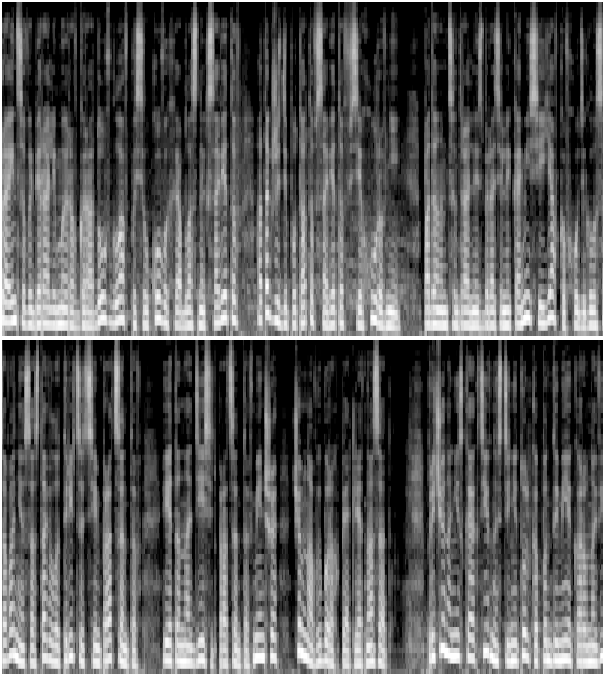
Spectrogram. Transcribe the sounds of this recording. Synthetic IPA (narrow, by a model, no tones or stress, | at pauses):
ʊkɾɐinsɨvɨbʲɪɾalʲɪmɛɾəvɡəɾɐd̪o̞fɡlˠafpəsʲɪlˠko̞vɨxɨɐblˠɐsnɨxsɐvʲe̞t̪əfɐt̪aɡʐɨdʲɪpʊt̪at̪əfsɐvʲe̞t̪əfːsʲe̞xuɾəvnʲɪj | pɐd̪anːɨmt̪sɨnt̪ɾalʲnəjɪzbʲɪɾatʲɪlʲnəjkɐmʲisʲːɪːjafkəfxo̞dʲɪɡəlˠəsɐvanʲɪjəsɐst̪avʲɪlˠət̪ɾʲit̪sɨtʲsʲemʲpɾɐt̪sɛnt̪əfɪɛt̪ənɐdʲesʲɪtʲpɾɐt̪sɛnt̪əfmʲenʲʂɨt͡ɕe̞mnɐvɨbəɾəxpʲætʲlʲet̪nɐzat̪ | pɾʲɪt͡ɕinənʲiskəjɐktʲivnəsʲtʲɪnʲɪt̪o̞lʲkəpənd̪ɨmʲijəkɐɾonəvʲi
